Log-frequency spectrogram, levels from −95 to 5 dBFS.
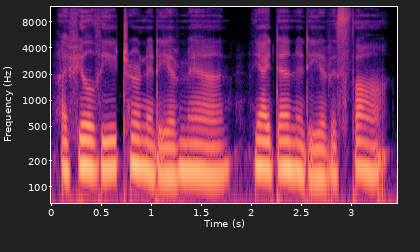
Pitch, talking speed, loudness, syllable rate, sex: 155 Hz, 190 wpm, -17 LUFS, 5.7 syllables/s, female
